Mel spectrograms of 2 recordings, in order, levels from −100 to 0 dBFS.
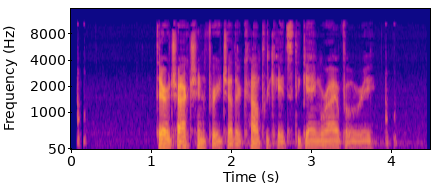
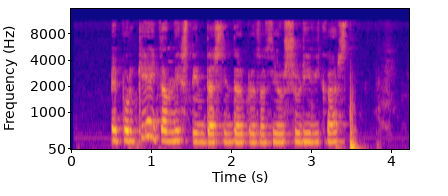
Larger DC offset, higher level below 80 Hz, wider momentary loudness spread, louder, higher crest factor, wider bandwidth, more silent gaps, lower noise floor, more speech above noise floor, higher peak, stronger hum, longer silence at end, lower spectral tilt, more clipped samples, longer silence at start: neither; second, -56 dBFS vs -38 dBFS; first, 16 LU vs 7 LU; second, -26 LUFS vs -23 LUFS; first, 26 dB vs 20 dB; about the same, 11.5 kHz vs 11.5 kHz; neither; first, -71 dBFS vs -54 dBFS; first, 43 dB vs 32 dB; about the same, -4 dBFS vs -4 dBFS; neither; second, 0.4 s vs 0.6 s; second, -4 dB/octave vs -5.5 dB/octave; neither; first, 1.1 s vs 0.5 s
